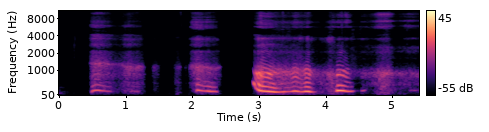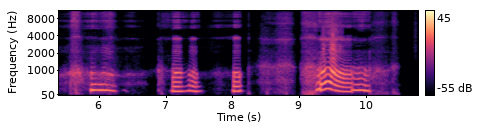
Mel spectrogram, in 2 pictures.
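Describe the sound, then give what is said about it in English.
A deep cleansing breath taken by a worked-up person comes out as a series of loud, voiced sighs and groans, long drawn-out exhales broken by short breathy gasps, the last sigh swelling and wavering in pitch. “Can I take a cleansing breath?”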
